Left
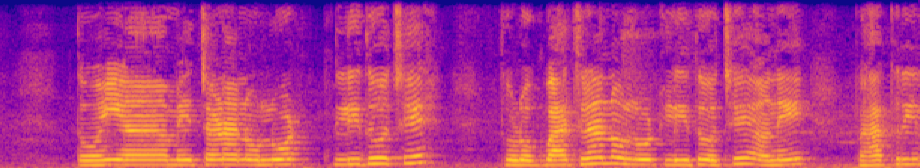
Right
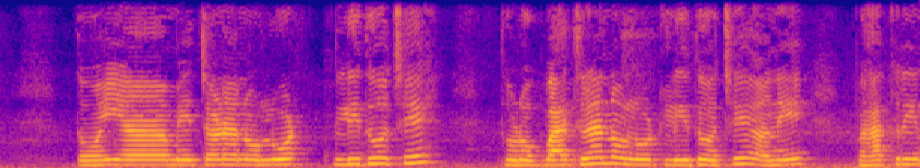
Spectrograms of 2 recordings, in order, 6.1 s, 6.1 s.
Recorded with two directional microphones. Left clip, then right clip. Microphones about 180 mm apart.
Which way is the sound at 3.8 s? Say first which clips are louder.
Left 2 dB; 40° right (ahead or behind).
